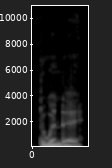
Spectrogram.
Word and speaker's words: duende: Google it for yourself it's spelled d-u-e-n-d-e to win day well what is a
